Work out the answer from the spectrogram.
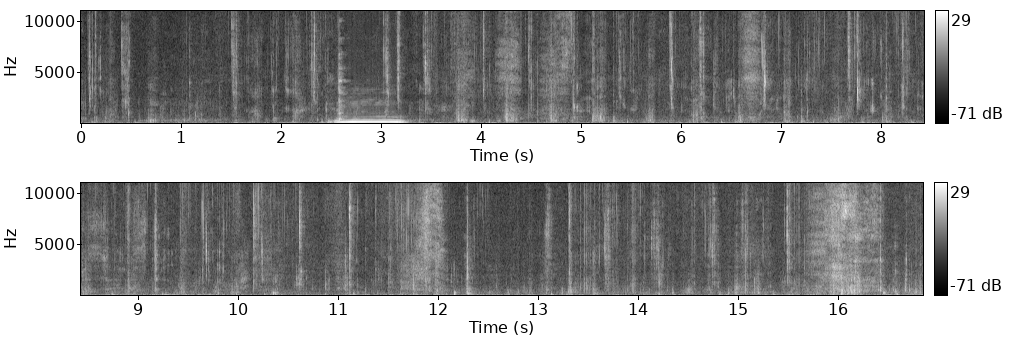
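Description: Close-miked chewing and lip smacking of two people eating rice and curry with their hands, a run of small wet clicks. A short hummed "mmm" comes about three seconds in, and there are louder mouth noises near twelve and sixteen seconds.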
